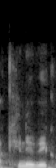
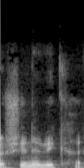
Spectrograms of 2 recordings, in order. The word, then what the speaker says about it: Kinnevik: Aber offenbar gibt es jetzt die beiden Kapitalgeber, also ich nenne es mal wieder mit K, Kinnevik oder Schinnevik, glaube ich, heißt es äh, richtig ausgesprochen,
